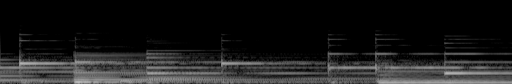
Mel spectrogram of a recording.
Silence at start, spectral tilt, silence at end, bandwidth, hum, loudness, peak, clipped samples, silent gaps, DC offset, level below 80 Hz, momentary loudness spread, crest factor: 0 s; -10 dB/octave; 0 s; 4.5 kHz; none; -30 LUFS; -14 dBFS; under 0.1%; none; under 0.1%; -50 dBFS; 12 LU; 16 dB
